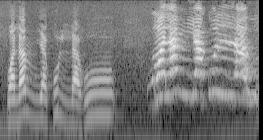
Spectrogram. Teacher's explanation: آپ نے نون ساکن تنوین کا جو قاعدہ پڑھا ہے ادغام کا، اس میں تھے 6 حروف یرملون، لیکن ان میں 2 تھے ایسے جہاں کی ادغام بغیر غنہ ہوتا ہے، وہ تھے لام اور را. نون ساکن کے بعد جب لام آ جائے تو وہاں ادغام تو ہوتا ہے لیکن غنہ نہیں ہوتا. اب نون نہیں پڑھا جائے گا، کاف کی آواز لام سے سیدھی ملے گی. یکن لہو پڑے گی.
